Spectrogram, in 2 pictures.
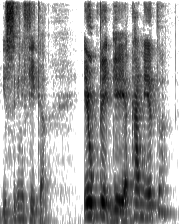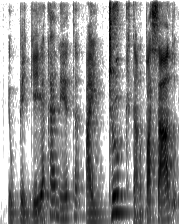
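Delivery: ordinary delivery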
